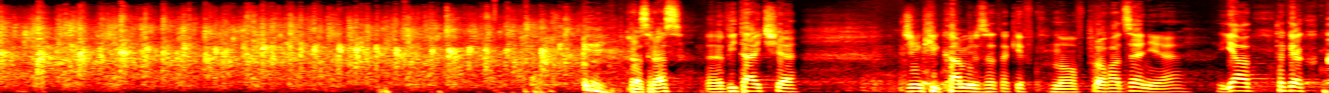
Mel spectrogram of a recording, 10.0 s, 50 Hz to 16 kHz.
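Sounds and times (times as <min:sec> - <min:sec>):
crowd applauding: 0:00.0 - 0:04.9
speech: 0:04.4 - 0:09.9.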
